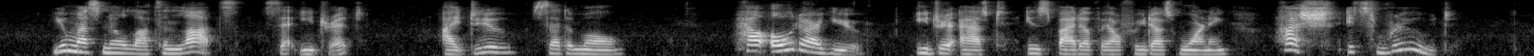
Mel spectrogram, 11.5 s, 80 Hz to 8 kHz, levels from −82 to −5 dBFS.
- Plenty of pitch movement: Yes, wide, 6.6 semitones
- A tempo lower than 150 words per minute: Yes, average, 140 wpm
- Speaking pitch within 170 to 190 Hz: Yes, medium, 185 Hz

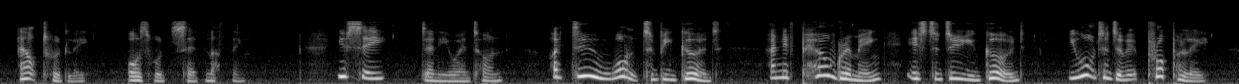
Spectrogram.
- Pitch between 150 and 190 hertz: No, high, 235 Hz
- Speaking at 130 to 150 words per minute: Yes, average, 140 wpm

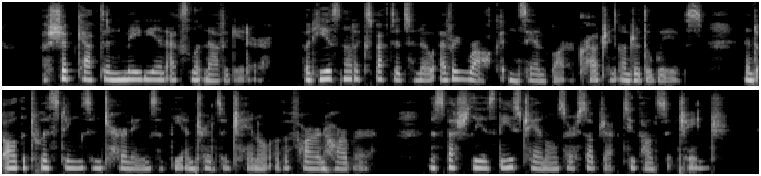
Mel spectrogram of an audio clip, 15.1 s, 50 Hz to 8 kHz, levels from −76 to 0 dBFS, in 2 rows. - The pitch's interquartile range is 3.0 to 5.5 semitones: No, narrow, 2.4 semitones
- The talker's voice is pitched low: No, high, 200 Hz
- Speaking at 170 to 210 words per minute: Yes, average, 185 wpm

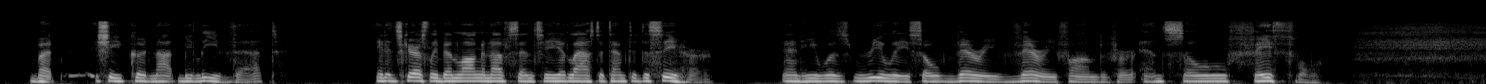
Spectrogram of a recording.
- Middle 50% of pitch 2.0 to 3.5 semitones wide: Yes, narrow, 2.5 semitones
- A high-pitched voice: No, medium, 140 Hz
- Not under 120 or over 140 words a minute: Yes, slow, 135 wpm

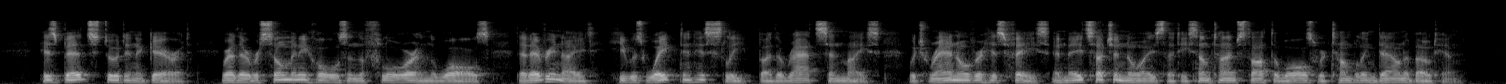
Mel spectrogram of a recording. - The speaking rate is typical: No, fast, 210 wpm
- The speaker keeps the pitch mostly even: Yes, narrow, 2.3 semitones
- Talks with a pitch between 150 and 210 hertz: No, very low, 90 Hz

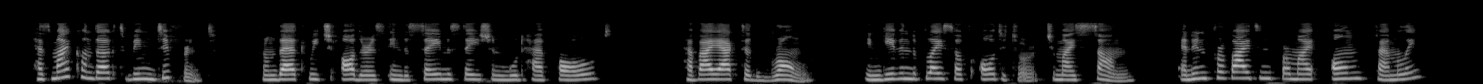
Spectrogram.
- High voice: Yes, high, 235 Hz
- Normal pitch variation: Yes, average, 3.4 semitones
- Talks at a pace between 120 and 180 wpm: Yes, average, 145 wpm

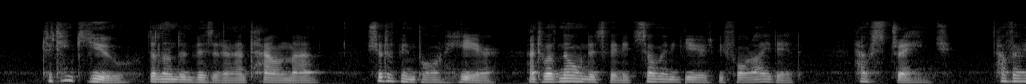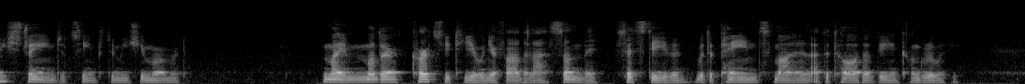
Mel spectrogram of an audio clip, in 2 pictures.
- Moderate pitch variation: Yes, average, 3.8 semitones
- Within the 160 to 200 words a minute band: Yes, average, 170 wpm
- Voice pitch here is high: No, low, 105 Hz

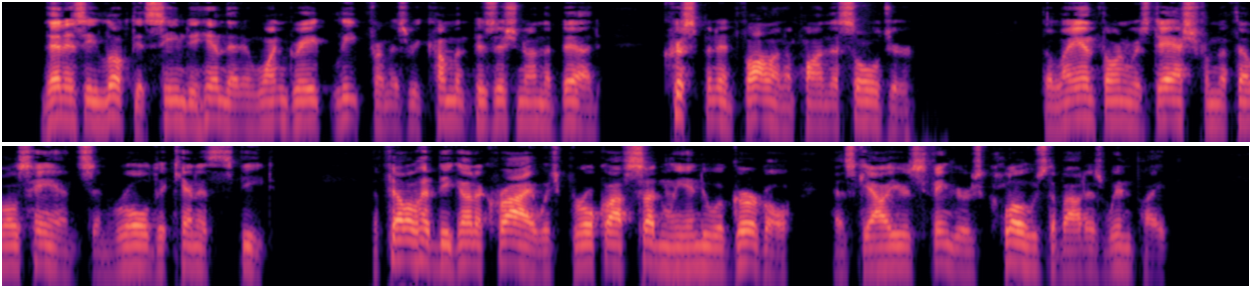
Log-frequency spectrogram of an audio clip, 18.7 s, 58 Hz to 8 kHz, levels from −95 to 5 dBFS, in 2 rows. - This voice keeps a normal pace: Yes, average, 190 wpm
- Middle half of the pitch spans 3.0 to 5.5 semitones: No, narrow, 2.4 semitones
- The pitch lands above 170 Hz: No, low, 120 Hz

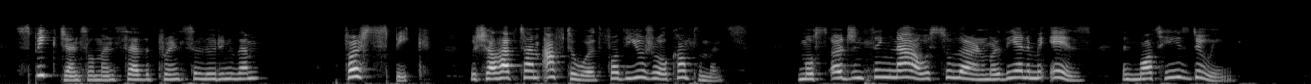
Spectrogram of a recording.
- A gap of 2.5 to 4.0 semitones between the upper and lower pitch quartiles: No, average, 5.0 semitones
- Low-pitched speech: No, very high, 260 Hz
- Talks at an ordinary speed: Yes, average, 160 wpm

